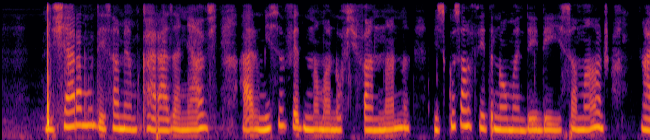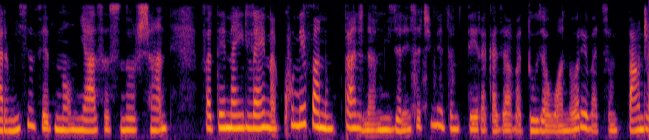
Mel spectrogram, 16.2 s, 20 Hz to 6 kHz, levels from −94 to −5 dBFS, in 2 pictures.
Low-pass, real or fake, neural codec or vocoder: 5.4 kHz; real; none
